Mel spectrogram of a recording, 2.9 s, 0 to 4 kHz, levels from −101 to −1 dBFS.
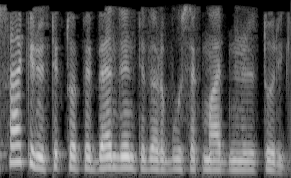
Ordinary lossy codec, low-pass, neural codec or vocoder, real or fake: MP3, 24 kbps; 3.6 kHz; none; real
